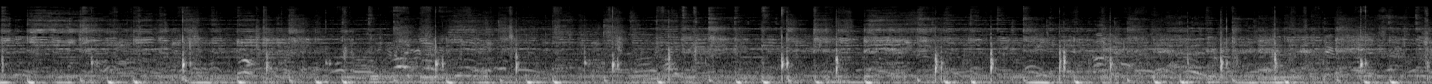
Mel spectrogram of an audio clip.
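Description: Music with a steady bass beat plays throughout, over sharp smacks of a handball being struck by hand and hitting the concrete wall during a doubles rally.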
